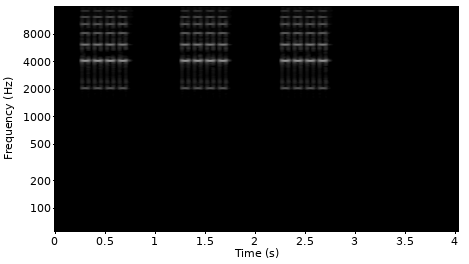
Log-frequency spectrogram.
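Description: Electronic beeping: three groups of four quick high-pitched beeps, one group about every second, then quiet.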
